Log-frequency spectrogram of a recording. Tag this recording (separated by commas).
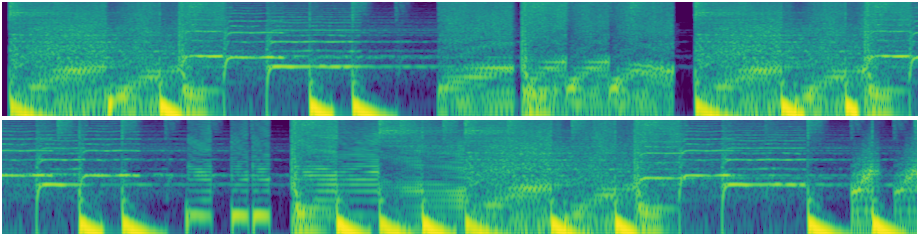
Music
